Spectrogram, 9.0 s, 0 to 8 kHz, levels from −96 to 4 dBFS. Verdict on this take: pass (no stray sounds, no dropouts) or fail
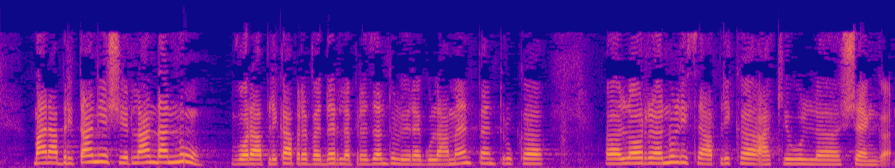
pass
